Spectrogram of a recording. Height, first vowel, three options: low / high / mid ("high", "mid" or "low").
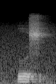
high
